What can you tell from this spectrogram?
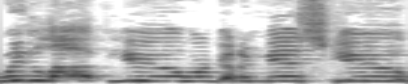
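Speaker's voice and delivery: high, sing-song group cheer of love; excited chorus. Retold or imitated. Narrator voicing the men cheering their departing friend, sing-song and excited. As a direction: gush it like a crowd of friends. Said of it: "the men all come running out and grabbing him".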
